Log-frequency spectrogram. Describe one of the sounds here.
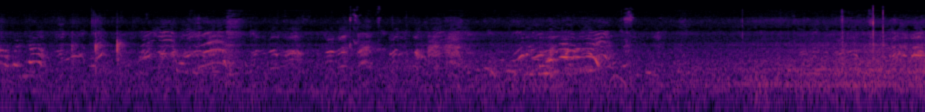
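Young women shout and call out to one another across an outdoor field.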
